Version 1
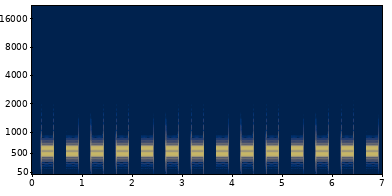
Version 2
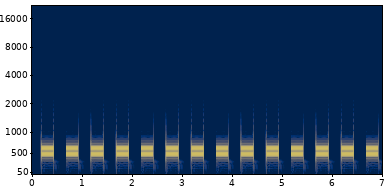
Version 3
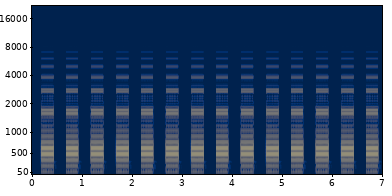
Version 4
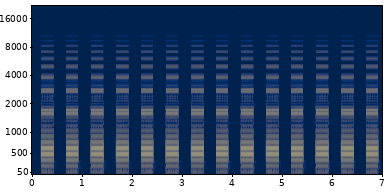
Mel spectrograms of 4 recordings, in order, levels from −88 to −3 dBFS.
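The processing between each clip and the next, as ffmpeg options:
-af "bandreject=f=50:t=h:w=6,bandreject=f=100:t=h:w=6,bandreject=f=150:t=h:w=6,bandreject=f=200:t=h:w=6,bandreject=f=250:t=h:w=6,bandreject=f=300:t=h:w=6,volume=2dB"
-af "asoftclip=type=tanh:threshold=-27dB,volume=-8dB"
-af "aemphasis=mode=production:type=75fm,volume=1dB"

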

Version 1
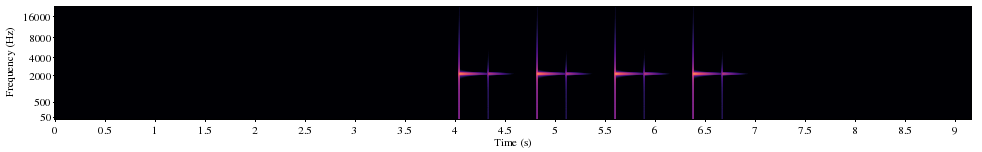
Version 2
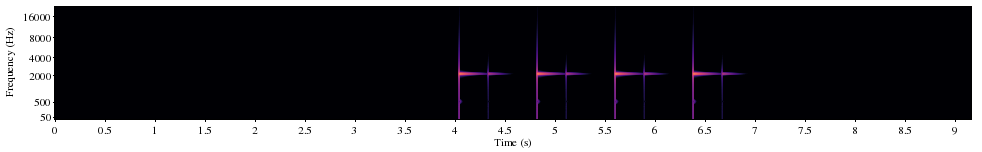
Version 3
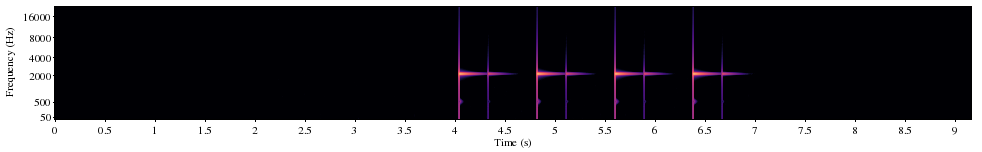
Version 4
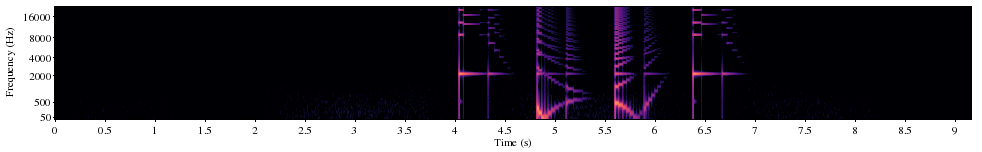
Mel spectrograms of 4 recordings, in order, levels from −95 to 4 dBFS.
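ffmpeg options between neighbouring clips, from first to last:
-af "bandreject=f=520:w=13,volume=-2dB"
-af "dynaudnorm=f=210:g=17:m=5.5dB,volume=5.5dB"
-af "acrusher=samples=16:mix=1:aa=0.000001:lfo=1:lforange=25.6:lforate=0.42,volume=-5dB"

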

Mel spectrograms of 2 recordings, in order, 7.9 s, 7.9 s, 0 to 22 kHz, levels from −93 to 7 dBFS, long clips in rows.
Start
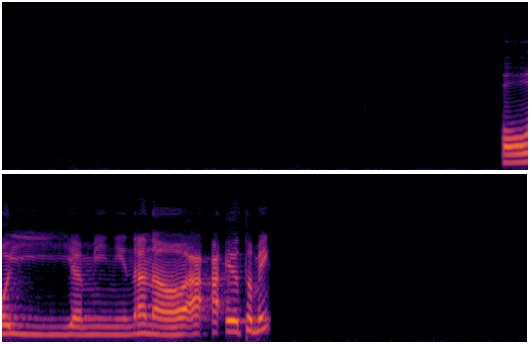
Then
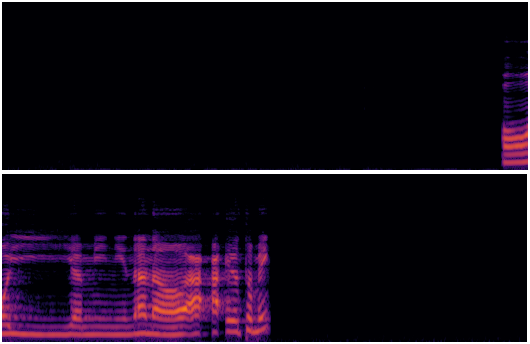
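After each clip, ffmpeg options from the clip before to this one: -af "aecho=1:1:1.1:0.97,volume=-6dB"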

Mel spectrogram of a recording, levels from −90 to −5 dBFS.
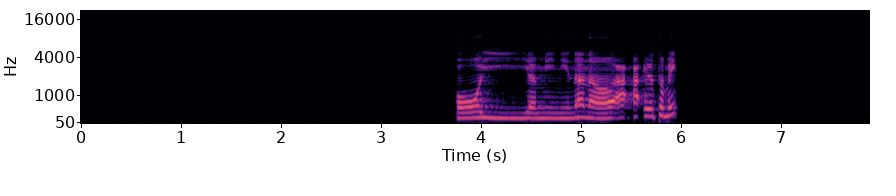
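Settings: -af "acompressor=threshold=-32dB:ratio=3,volume=-2dB"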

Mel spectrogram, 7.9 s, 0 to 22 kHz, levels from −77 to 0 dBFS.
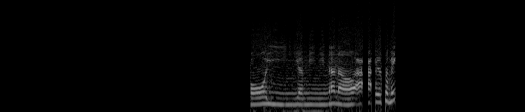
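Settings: -af "aeval=exprs='val(0)*gte(abs(val(0)),0.00562)':c=same,volume=1.5dB"

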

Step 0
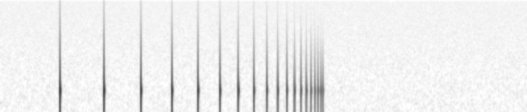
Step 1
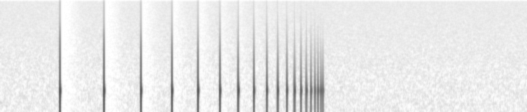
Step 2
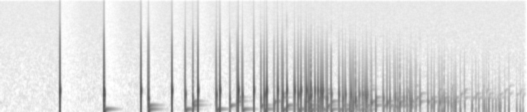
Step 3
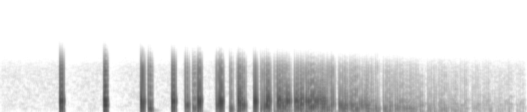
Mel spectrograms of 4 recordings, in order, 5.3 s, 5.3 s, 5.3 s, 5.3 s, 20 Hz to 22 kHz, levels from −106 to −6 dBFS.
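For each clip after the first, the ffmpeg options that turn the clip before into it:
-af "acompressor=threshold=-31dB:ratio=6,volume=3.5dB"
-filter_complex "[0:a]asplit=8[a][b][c][d][e][f][g][h];[b]adelay=444,afreqshift=-140,volume=-8dB[i];[c]adelay=888,afreqshift=-280,volume=-13dB[j];[d]adelay=1332,afreqshift=-420,volume=-18.1dB[k];[e]adelay=1776,afreqshift=-560,volume=-23.1dB[l];[f]adelay=2220,afreqshift=-700,volume=-28.1dB[m];[g]adelay=2664,afreqshift=-840,volume=-33.2dB[n];[h]adelay=3108,afreqshift=-980,volume=-38.2dB[o];[a][i][j][k][l][m][n][o]amix=inputs=8:normalize=0"
-filter_complex "[0:a]flanger=delay=17:depth=5.8:speed=0.86,asplit=2[a][b];[b]adelay=19,volume=-8dB[c];[a][c]amix=inputs=2:normalize=0,highpass=f=470:t=q:w=0.5412,highpass=f=470:t=q:w=1.307,lowpass=f=2.3k:t=q:w=0.5176,lowpass=f=2.3k:t=q:w=0.7071,lowpass=f=2.3k:t=q:w=1.932,afreqshift=-370,volume=3dB"

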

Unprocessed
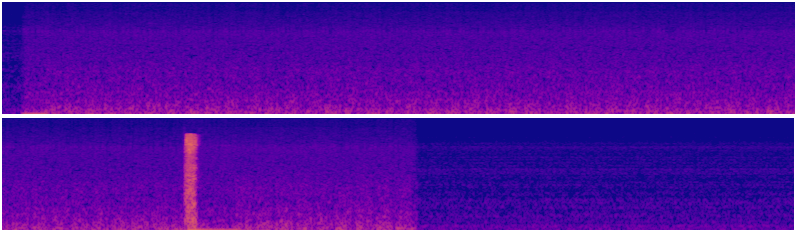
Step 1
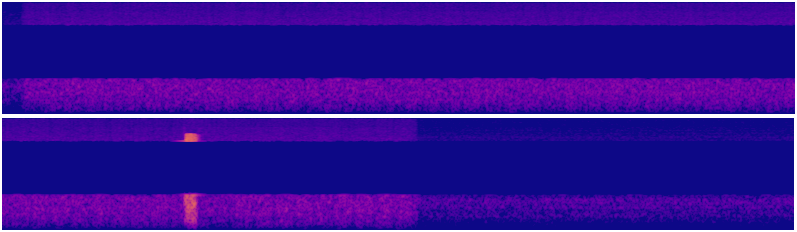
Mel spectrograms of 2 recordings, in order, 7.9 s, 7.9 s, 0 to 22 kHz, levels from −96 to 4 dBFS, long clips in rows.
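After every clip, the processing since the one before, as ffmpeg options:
-af "highpass=920,afftfilt=real='re*(1-between(b*sr/4096,1300,9400))':imag='im*(1-between(b*sr/4096,1300,9400))':win_size=4096:overlap=0.75,volume=5.5dB"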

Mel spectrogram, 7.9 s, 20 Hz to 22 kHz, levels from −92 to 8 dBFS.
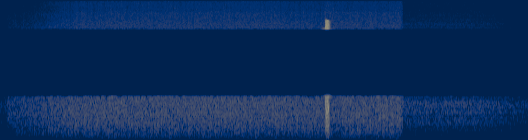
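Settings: -af "dynaudnorm=f=240:g=7:m=11dB,volume=-7.5dB"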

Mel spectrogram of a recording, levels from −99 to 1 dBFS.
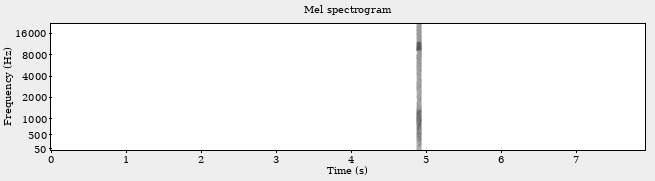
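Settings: -af "aeval=exprs='val(0)*gte(abs(val(0)),0.0355)':c=same,volume=2dB"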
